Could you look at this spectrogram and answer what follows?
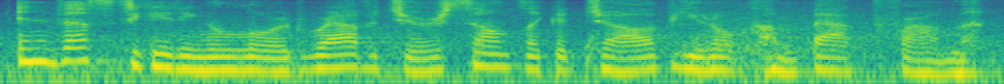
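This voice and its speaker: A woman acting a cool-headed, teasing adventurer in a video game, with a wry, unhurried delivery. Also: fairly low pitch, animated, background noise, close to an everyday voice.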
